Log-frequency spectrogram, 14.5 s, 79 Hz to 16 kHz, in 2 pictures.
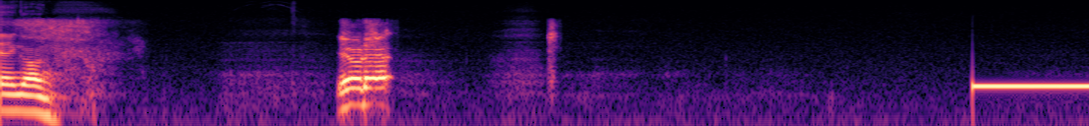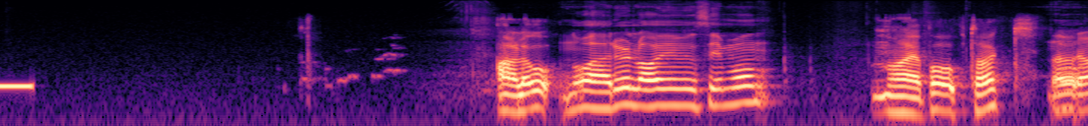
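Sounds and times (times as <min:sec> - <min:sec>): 
speech: 0:00.0 - 0:00.6, 0:02.2 - 0:02.7, 0:10.6 - 0:12.5, 0:13.1 - 0:14.5
soft breathy noises: 0:00.3 - 0:05.4
phone call ringing tone: 0:06.5 - 0:07.5.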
